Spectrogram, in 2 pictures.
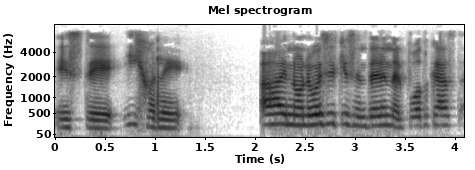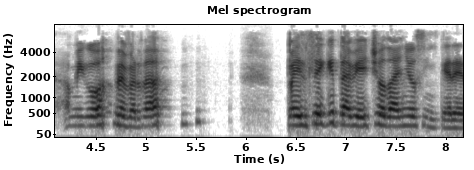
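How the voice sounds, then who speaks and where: At a moderate pace, a woman with a fairly high pitch speaks with fairly even intonation, big swings in loudness, and long, frequent pauses. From Mexico City. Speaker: podcast host. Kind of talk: casual chat. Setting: late-night recording.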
